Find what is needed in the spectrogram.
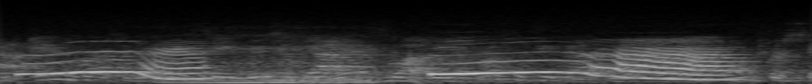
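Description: A voice howling twice: two long calls, each held on one pitch and then sliding down at the end.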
